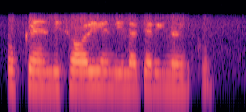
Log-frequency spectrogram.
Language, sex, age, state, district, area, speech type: Telugu, female, 18-30, Telangana, Siddipet, rural, conversation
